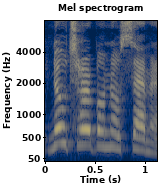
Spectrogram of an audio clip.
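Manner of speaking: "No turbo, no salmon" as the English chef barking orders; English chef accent. Retold or imitated. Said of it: "Was that your English accent".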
